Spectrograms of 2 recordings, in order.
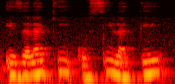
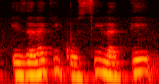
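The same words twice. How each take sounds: The two takes are said the same way.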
